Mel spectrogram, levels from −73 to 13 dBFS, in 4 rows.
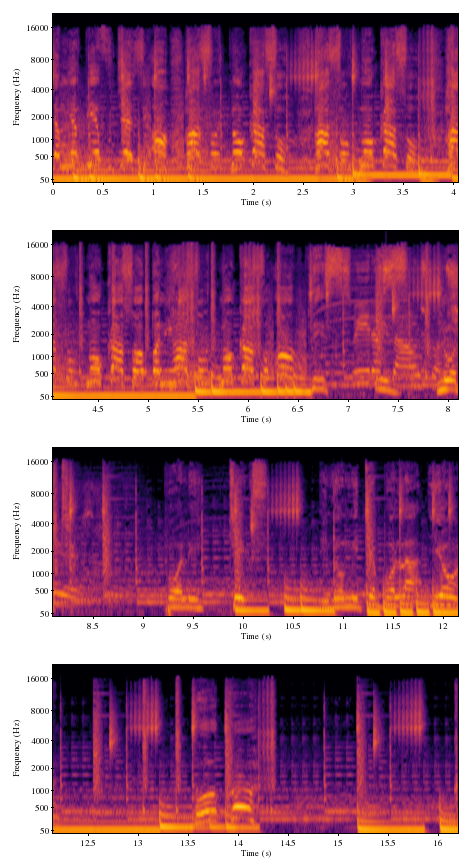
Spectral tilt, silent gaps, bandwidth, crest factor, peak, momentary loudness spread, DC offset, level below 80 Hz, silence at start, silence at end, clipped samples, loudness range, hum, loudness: -4.5 dB/octave; none; 17 kHz; 12 dB; 0 dBFS; 8 LU; under 0.1%; -16 dBFS; 0 s; 0 s; under 0.1%; 3 LU; none; -12 LUFS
